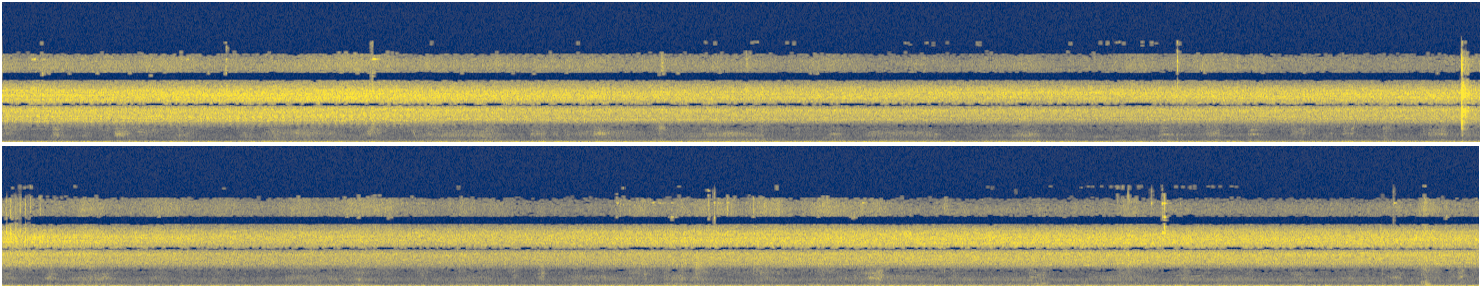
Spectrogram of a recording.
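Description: Steady high-pitched outdoor hiss over a low rumble, with faint rustles of cut leafy tree branches being dragged and tugged across a lawn. One sharp click comes about halfway through.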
